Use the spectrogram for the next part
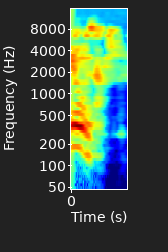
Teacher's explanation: El aire pasa por los lados de la lengua mientras el centro esté bloqueado. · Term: laterales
